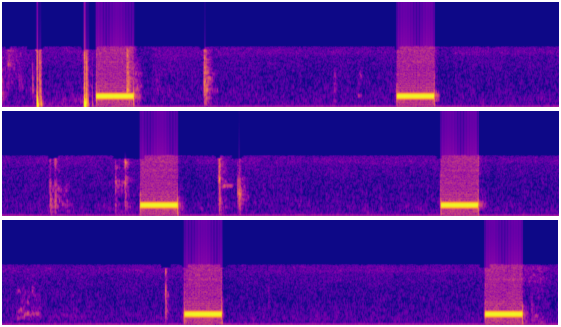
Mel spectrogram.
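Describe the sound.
Telephone line tones play while a call is transferred: a few clicks at the start, then six steady, mid-pitched beeps at even intervals of about four seconds, with silence between them.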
